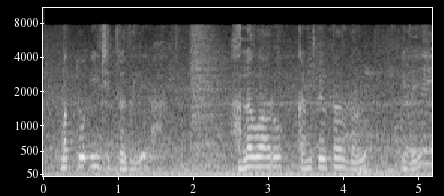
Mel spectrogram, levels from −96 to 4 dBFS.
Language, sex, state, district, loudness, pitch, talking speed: Kannada, male, Karnataka, Koppal, -16 LUFS, 165 Hz, 80 wpm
